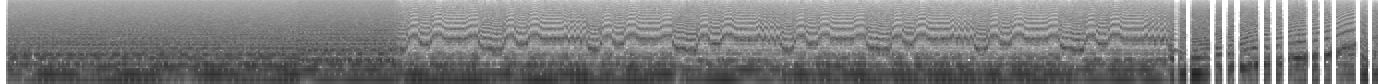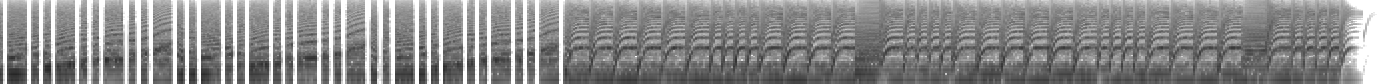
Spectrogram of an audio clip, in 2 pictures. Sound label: Lush Pad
